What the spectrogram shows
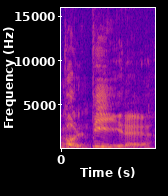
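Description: It is said with an Italian accent.

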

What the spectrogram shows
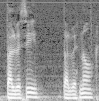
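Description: It is said in a serious, grave tone.

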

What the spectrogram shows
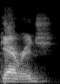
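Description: It is said the British way. "as you would say"

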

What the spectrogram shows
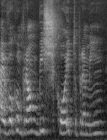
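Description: The s in biscoito sounds like sh. This is how the speaker's own region says it. The speaker calls it wrong. "A gente puxa o S, mas não um S bom de se ouvir... vira assim, um X"

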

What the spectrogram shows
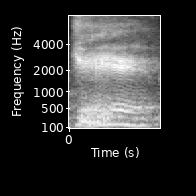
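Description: It sounds like a scolded reply.

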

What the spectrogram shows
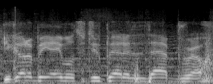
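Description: It is said in an imitation of another man's voice.

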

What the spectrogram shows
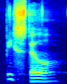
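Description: It is said softly and warmly. It invites the listener to quiet contemplative prayer. The speaker calls it wrong. "often read as a loving, gentle invitation"

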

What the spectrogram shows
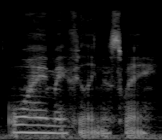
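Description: The question sounds gentle and curious. She is openly wondering about the feeling. The speaker calls it right. "from a place of curiosity"

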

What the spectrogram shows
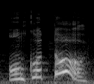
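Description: It is clipped in a Mineiro accent.

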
